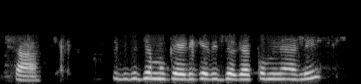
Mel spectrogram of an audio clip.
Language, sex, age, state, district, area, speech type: Dogri, female, 18-30, Jammu and Kashmir, Jammu, urban, conversation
